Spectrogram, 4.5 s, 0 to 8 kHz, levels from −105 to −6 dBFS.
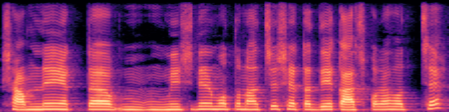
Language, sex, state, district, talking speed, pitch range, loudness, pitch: Bengali, female, Tripura, West Tripura, 160 wpm, 195-210 Hz, -16 LUFS, 200 Hz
